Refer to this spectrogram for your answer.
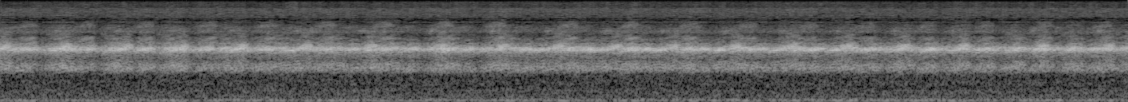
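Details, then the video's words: Countryside frogs singing in chorus on the night before rain: many callers blend into a constant pulsing drone with bright high and middle bands, steady in loudness, over low background rumble. "개구리들의합창#비가 오려나?이것이 자연의 소리 ~개구리들의 합창"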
